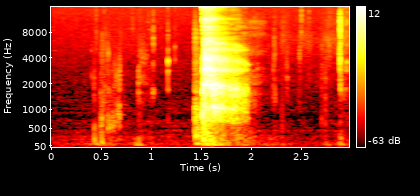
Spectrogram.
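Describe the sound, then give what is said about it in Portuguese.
Soft mouth sounds of someone sipping and swallowing a small sip of water, a few small wet clicks followed by a breathy, satisfied exhale, then one more faint click. No talking. “Desculpem, só aqui um golinho d'água.”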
